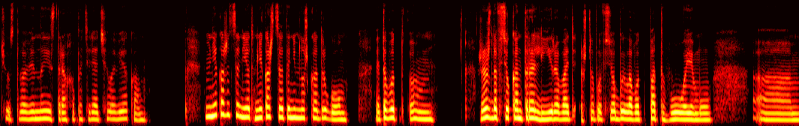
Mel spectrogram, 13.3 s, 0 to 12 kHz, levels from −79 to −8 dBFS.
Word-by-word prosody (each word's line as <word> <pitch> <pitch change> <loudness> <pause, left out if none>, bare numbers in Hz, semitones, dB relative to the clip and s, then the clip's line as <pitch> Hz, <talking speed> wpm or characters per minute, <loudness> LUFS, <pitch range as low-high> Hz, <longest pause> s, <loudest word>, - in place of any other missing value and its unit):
Чувство 195 -2 -8
вины 200 +2 -1
и - - -1
страха 185 0 -8
потерять 190 -1 -7
человека? 190 -4 -7 1.0
Мне 265 +3 +5
кажется, 310 -2 -1
нет. 245 -2 +2
Мне 225 +2 +3
кажется, 250 -1 0
это 240 +1 +1
немножко 225 -1 +1
о - - -2
другом. 185 -5 -2 0.4
Это 190 +4 0
вот, 230 -1 +3 0.2
эм, 190 -2 -1 0.7
жажда 235 +2 +5
всё 235 0 +2
контролировать, 195 -4 +3
чтобы 195 -1 -6
всё 205 +2 -2
было 195 -1 +3
вот 180 0 0
по-твоему, 180 -2 +1 0.7
а 175 -4 -5
195 Hz, 120 wpm, -24 LUFS, 185-225 Hz, 1.0 s, Мне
